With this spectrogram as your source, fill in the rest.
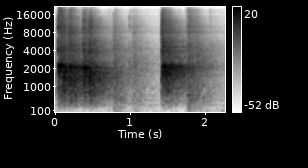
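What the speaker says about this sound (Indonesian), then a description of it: "Oke, tepuk tangan dulu" A classroom of students claps hands together in two loud bursts of rapid, many-handed applause, each starting abruptly and fading over about a second, with a short gap between them.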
